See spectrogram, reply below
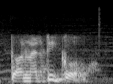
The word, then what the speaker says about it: Tonatico: Tonatico.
